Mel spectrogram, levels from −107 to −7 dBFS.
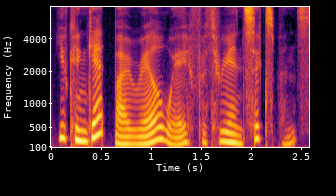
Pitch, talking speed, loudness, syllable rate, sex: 195 Hz, 210 wpm, -17 LUFS, 4.8 syllables/s, female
